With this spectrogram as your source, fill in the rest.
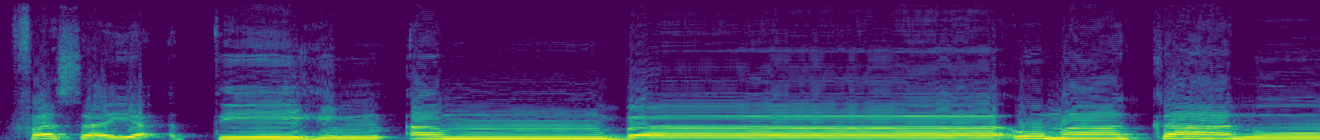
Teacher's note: دیکھیں یہاں پر نون ساکن, یہ میم جو ہے دیکھیں یہاں پر یہ میم کیوں آیا ہے, تو یہاں پر دیکھیں نون ساکن کے بعد حرف با ہے, اس لیے یہاں پر یہ میم آیا ہے. یہاں پر ہوگا اقلاب, یعنی اس نون کو اس میم سے بدل کر پڑھیں گے. اس کو ان باؤ نہیں پڑھیں, اس کو ان باؤ نہیں پڑھیں گے بلکہ میم پڑھیں گے.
